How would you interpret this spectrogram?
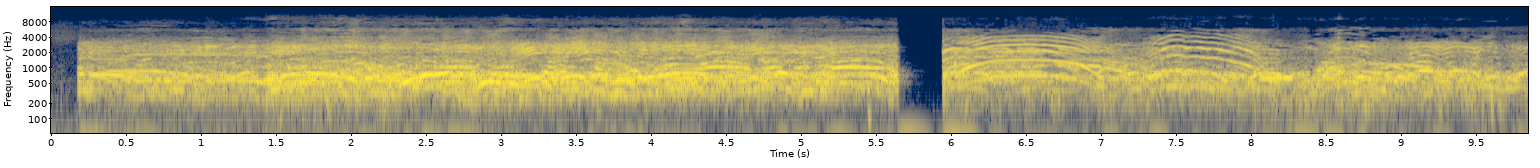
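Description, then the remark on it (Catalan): A crowd protesting against the presence of the king during a Policía Nacional charge: a dense, loud roar of many voices shouting and screaming, cut off abruptly for a moment, then resuming with piercing high cries rising and falling. “Si li pareix, anem a escoltar una d'aquests moments en què la policia feia aquestes càrregues.”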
